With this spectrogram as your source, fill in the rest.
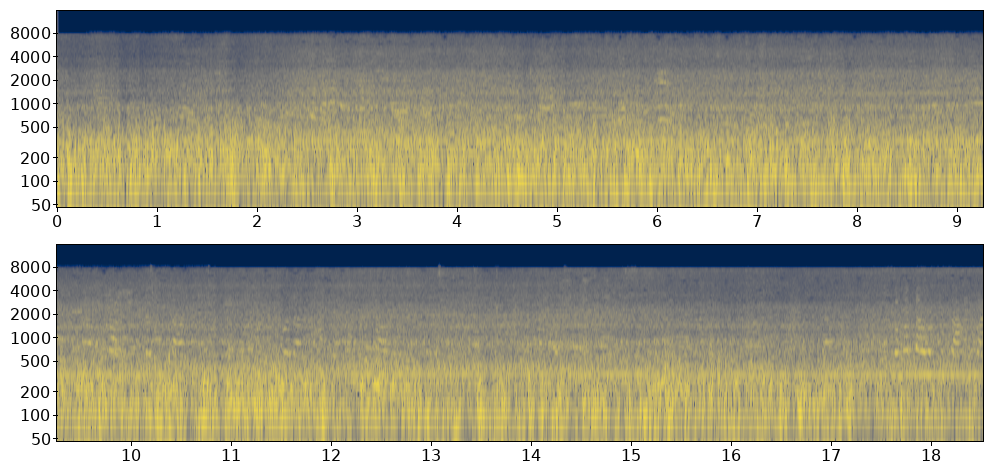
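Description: A crowd of people shouts and calls out in the street below.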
